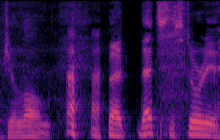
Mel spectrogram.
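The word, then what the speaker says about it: Geelong: so you quite often you get a mispronunciation like d long instead of G long but that's the story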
